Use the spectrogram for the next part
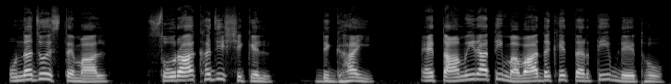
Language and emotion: Sindhi, neutral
